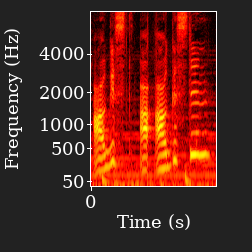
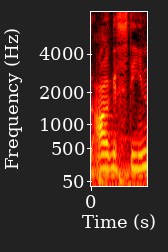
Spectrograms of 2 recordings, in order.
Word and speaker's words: Augustine: they say they say the character's name is pronounced August Austine but the person the narrator of the second book is pronouncing his name as Augustine the whole time so you know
